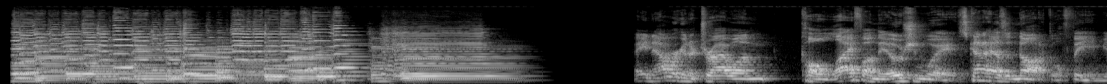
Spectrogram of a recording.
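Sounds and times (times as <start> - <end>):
lower accompanying notes: 0.1 - 5.3
fiddle playing a quick tune: 0.1 - 5.4.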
